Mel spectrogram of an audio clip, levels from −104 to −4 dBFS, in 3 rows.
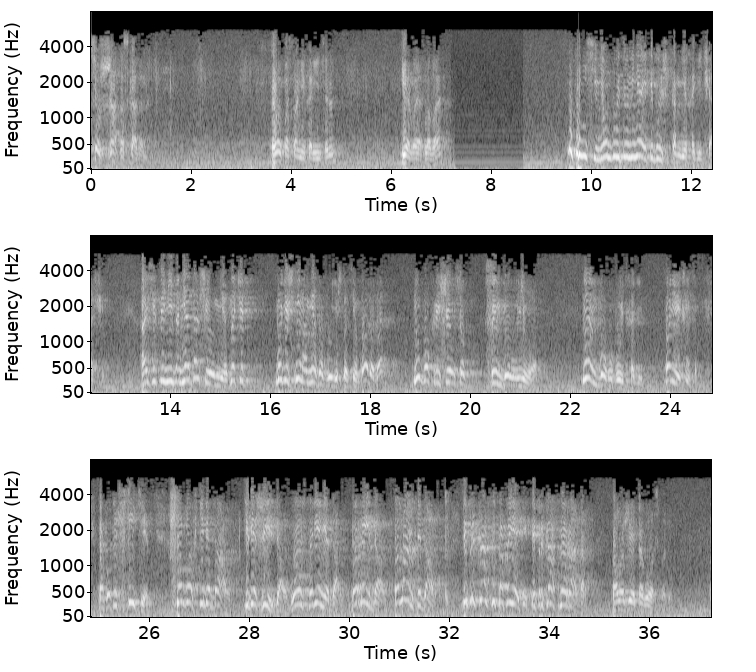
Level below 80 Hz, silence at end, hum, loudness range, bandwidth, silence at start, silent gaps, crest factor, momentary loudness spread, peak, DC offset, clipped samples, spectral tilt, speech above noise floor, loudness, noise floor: -32 dBFS; 0 s; none; 5 LU; 5.8 kHz; 0 s; none; 20 dB; 16 LU; 0 dBFS; under 0.1%; under 0.1%; -11 dB/octave; 23 dB; -19 LUFS; -41 dBFS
